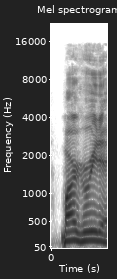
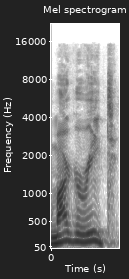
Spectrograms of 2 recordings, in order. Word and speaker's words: Marguerite: Margarita H in, I always say it wrong, Marguerite H in Portland, $50.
